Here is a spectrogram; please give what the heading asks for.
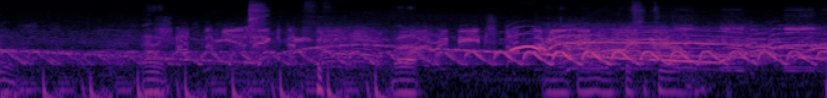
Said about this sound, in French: La, sirène derrière et tout. Stop the music. Please come home. Les gens qui crient et tout.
